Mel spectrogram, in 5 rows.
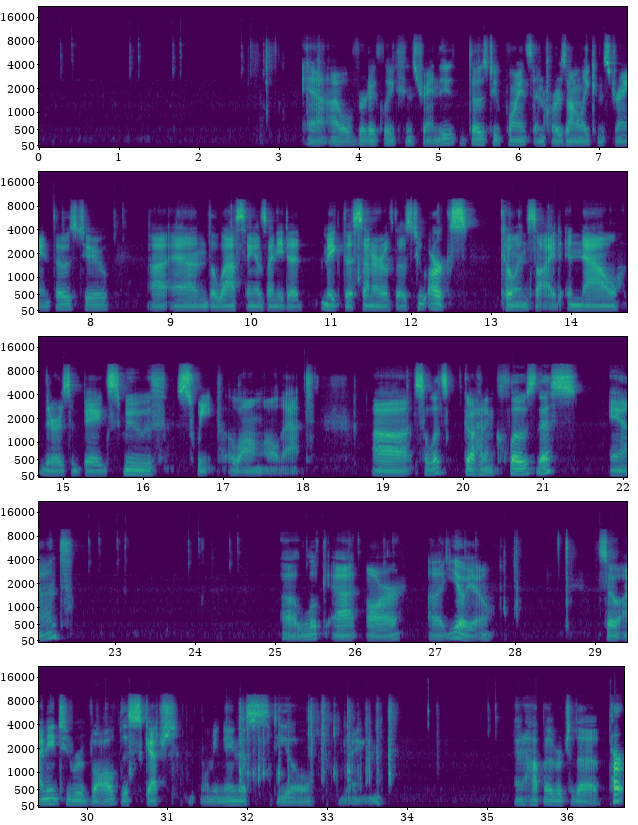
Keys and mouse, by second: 0.4 click, 1.2 click, 3.6 v, 4.6 click, 5.6 click, 6.4 h, 7.7 click, 9.2 middle click, 10.1 click, 11.3 c, 12.2 middle click, 13.4 middle click, 18.0 click, 18.8 middle click, 20.0 click, 21.4 click, 22.7 click, 23.1 right click, 24.0 click, 27.9 2, 30.2 click, 30.5 F2, 31.8-33.6 typing, 33.8 Return, 33.8 KP_Enter, 35.0 click.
